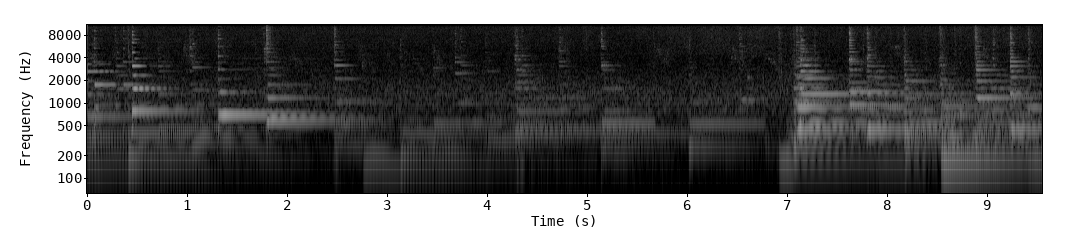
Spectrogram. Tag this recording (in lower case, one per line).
harp
pizzicato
